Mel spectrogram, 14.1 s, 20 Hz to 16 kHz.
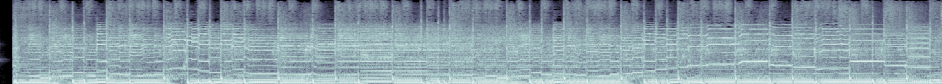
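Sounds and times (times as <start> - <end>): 
guitar riff playing intervals: 0.2 - 14.1.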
